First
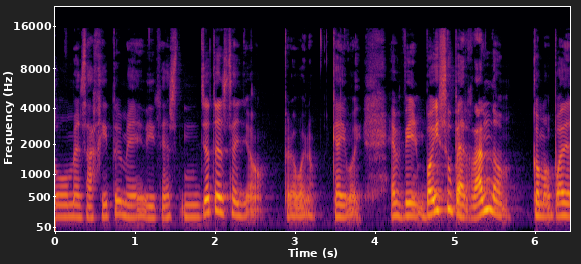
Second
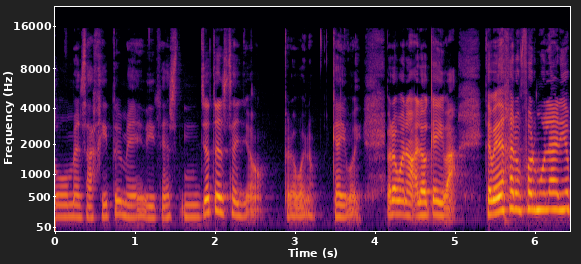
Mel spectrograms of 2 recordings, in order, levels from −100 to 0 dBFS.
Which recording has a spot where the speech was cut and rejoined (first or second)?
second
